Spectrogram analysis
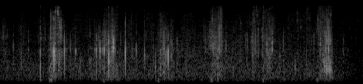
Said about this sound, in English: You'll notice things. The rustling of leaves, the rhythm of your footsteps. It's not just a walk, it's a journey into your inner world.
